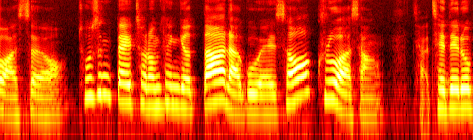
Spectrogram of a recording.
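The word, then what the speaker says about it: croissant: 초승달 이라는 단어에서 왔어요 초승달처럼 생겼다 라고 해서 크로아상 제대로 발음 해볼게요 리코와 썽 르 코아 쏭 이라고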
